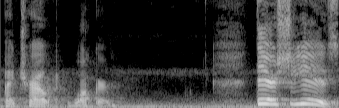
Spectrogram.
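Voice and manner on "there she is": high, loud accusing shout. A narrator's reading. Trout shouting at the teacher, loud and high. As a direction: yell it out at the crowd. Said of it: "Trout shouted".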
